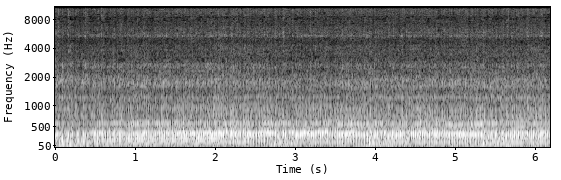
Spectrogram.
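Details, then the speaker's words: Outboard two-stroke after a 3-week rough idle, surge and misfire diagnosis, now with all new electronics and everything rebuilt: steady, even drone with no surging, stumbling or misfire; finally running right. "I went down the rabbit hole, finally got the engine talking. It was definitely a process."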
